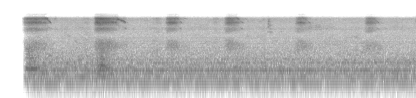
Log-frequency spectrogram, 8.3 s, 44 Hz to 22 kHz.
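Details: Infant aged 1½ months snoring, with soft rhythmic noisy breaths about every 1.3 seconds, roughly 44 a minute, over steady room hum.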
